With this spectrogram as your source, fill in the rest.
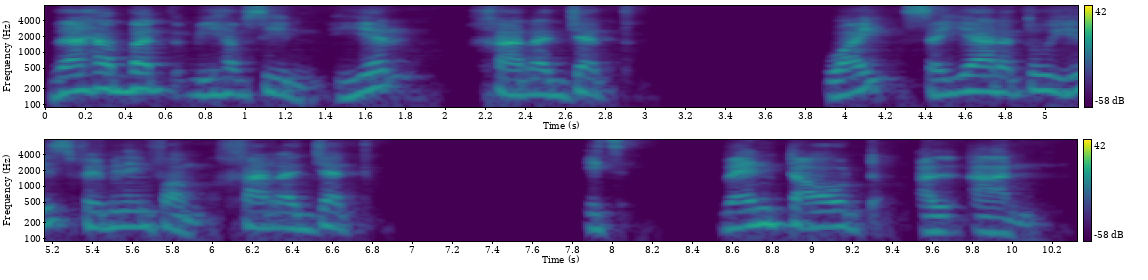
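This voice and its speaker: Brief: male language teacher, slow and patient, husky voice. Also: a little high, fairly bright tone. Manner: explains slowly, repeats phrases, translates word by word. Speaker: Arabic teacher. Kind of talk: language lesson.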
